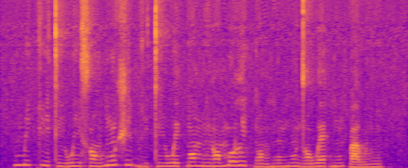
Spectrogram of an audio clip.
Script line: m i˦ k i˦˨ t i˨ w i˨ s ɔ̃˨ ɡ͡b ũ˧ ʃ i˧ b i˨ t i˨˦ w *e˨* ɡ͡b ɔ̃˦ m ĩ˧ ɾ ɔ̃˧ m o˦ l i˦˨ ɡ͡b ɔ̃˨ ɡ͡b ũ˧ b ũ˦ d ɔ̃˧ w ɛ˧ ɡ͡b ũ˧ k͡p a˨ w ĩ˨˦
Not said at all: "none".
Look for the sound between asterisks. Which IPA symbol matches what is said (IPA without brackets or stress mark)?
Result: e˧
